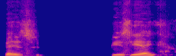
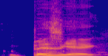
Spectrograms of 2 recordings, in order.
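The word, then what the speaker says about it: Bézier: Bezier? Bezier.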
